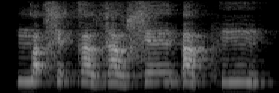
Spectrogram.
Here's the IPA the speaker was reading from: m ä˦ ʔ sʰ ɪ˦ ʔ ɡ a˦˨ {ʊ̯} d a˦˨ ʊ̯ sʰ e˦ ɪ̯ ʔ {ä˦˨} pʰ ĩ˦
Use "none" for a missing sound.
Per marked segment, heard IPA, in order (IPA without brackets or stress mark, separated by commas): ʊ̯, ä˦˨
